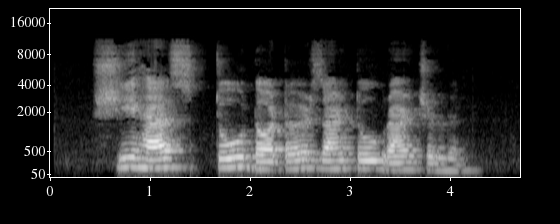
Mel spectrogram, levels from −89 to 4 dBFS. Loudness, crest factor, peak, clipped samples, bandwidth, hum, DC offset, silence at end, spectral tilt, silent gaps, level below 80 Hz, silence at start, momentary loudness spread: -18 LUFS; 18 dB; 0 dBFS; under 0.1%; 11.5 kHz; none; under 0.1%; 0.55 s; -4.5 dB/octave; none; -68 dBFS; 0.45 s; 18 LU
